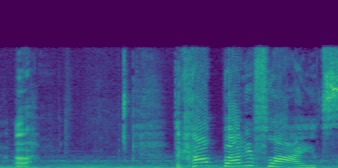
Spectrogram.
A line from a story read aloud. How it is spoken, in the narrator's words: Sarah giggled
